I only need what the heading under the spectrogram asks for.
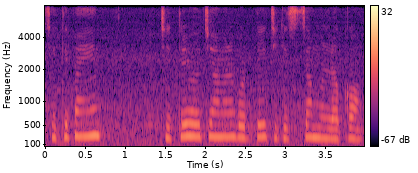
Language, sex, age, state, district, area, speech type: Odia, female, 18-30, Odisha, Subarnapur, urban, spontaneous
